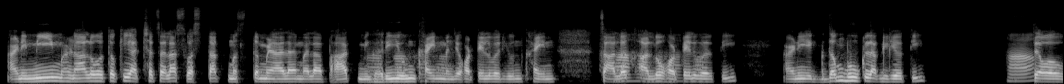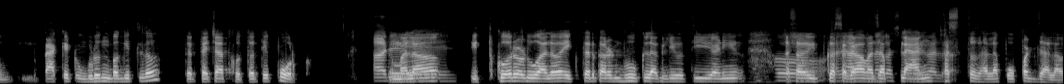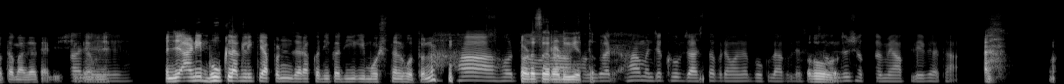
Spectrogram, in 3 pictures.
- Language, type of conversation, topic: Marathi, podcast, तुझा आठवणीतला सर्वात आवडता प्रवास कोणता आहे?
- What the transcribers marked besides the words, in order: static; other background noise; tapping; laughing while speaking: "असा इतका सगळा माझा प्लॅन फस्त झाला पोपट झाला होता"; tsk; chuckle; door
